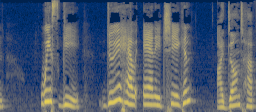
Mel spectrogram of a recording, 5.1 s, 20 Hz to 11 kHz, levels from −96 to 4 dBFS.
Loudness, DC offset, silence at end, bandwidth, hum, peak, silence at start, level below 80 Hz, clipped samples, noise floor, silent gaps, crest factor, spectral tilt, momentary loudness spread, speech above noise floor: -15 LUFS; under 0.1%; 0 s; 11 kHz; none; 0 dBFS; 0 s; -42 dBFS; under 0.1%; -58 dBFS; none; 16 dB; -3.5 dB/octave; 12 LU; 44 dB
